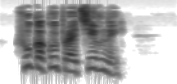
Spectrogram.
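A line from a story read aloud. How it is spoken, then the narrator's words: Quiet, sincere. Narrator (Russian): негромко искренне поделился Саруханян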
